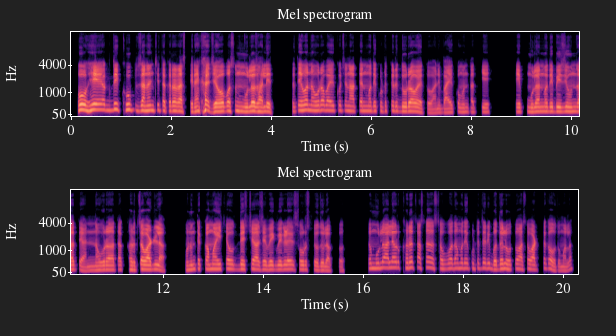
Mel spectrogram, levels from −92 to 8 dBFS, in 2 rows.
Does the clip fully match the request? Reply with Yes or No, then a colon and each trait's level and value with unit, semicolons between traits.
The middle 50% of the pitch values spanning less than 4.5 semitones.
Yes: average, 3.5 semitones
